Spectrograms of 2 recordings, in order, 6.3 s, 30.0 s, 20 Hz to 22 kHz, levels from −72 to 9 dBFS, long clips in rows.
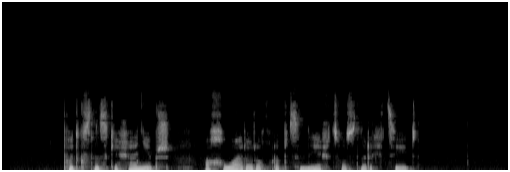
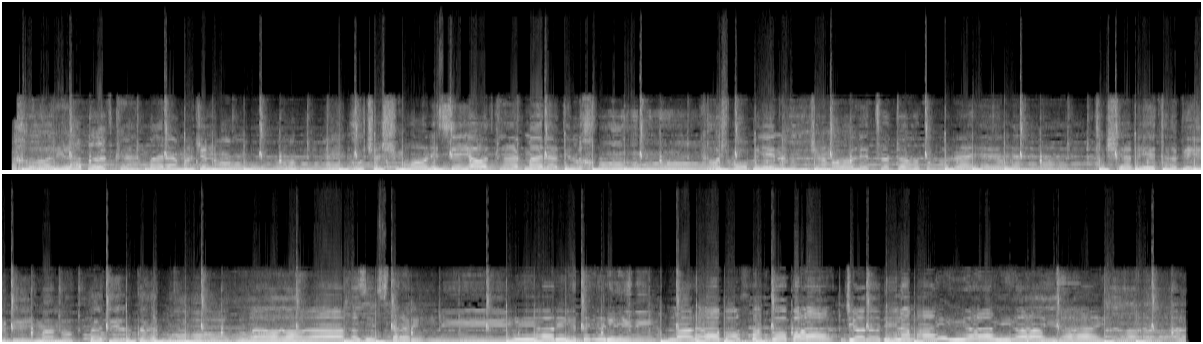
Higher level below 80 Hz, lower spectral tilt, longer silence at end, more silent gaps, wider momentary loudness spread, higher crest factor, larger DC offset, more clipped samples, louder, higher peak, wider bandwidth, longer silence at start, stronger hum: second, -72 dBFS vs -12 dBFS; about the same, -5 dB/octave vs -5.5 dB/octave; first, 1.15 s vs 0.2 s; neither; first, 10 LU vs 6 LU; first, 20 dB vs 8 dB; neither; second, under 0.1% vs 3%; second, -24 LUFS vs -9 LUFS; second, -6 dBFS vs 0 dBFS; about the same, 9.8 kHz vs 10.5 kHz; first, 0.8 s vs 0.1 s; neither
